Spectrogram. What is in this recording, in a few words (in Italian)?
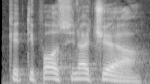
"possino", crespinese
